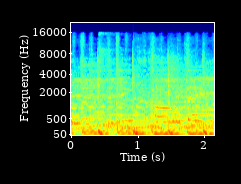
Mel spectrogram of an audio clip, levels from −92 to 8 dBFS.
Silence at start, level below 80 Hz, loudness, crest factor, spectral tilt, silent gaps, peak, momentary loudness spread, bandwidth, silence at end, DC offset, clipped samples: 0 s; -20 dBFS; -17 LUFS; 14 dB; -5.5 dB/octave; none; -2 dBFS; 2 LU; 16.5 kHz; 0 s; under 0.1%; under 0.1%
